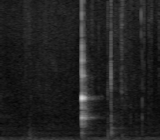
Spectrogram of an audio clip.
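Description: A glass dish clinks as it is set down on a hard lab bench: one sharp ringing clink about a second in, then a lighter tap half a second later.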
